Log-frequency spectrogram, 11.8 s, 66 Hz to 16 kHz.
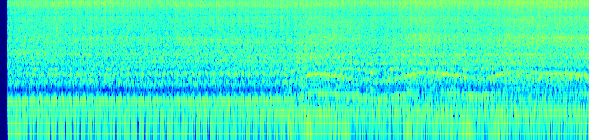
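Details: Daewoo Kalos 1.2i four-cylinder at idle with a defective ignition coil: steady uneven stumble, a dropped beat repeating several times a second; runs on only three cylinders, fourth misfiring.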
